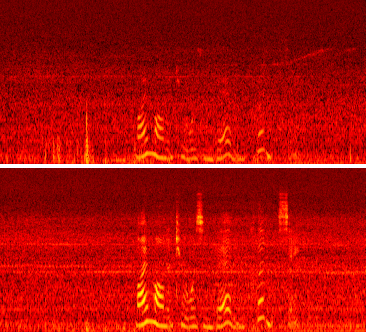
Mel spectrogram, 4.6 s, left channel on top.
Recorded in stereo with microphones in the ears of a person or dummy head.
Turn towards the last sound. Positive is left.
turn(degrees=-80)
